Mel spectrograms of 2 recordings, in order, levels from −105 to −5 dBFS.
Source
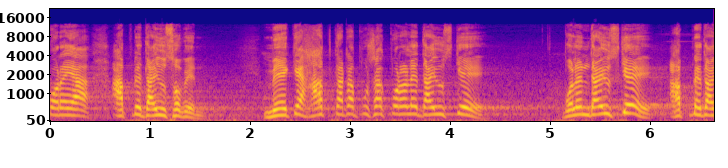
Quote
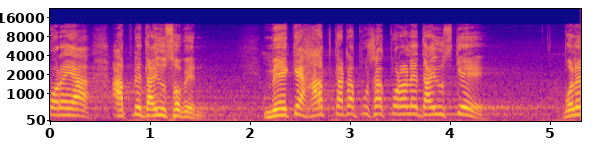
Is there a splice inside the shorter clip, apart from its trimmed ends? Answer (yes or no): no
